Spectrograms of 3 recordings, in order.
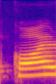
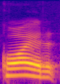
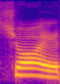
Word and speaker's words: choir: girls then singers a choir of singers you can see these are singing here we say a choir don't pronounce it as choy okay some students they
